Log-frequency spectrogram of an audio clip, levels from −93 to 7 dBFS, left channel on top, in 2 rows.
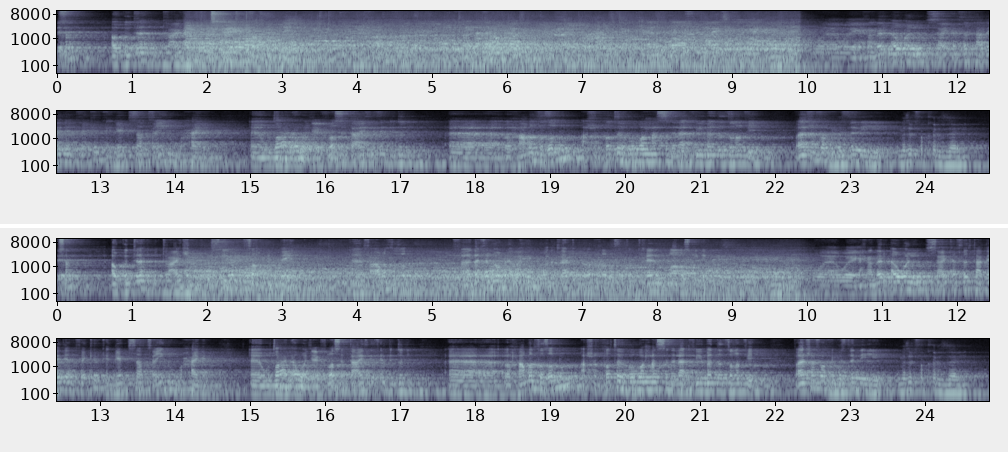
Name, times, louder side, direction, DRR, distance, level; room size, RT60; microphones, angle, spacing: voice 1, 0.0-3.2 3.9-4.9 5.3-8.7 10.1-17.2 17.6-21.8 22.3-23.4, right 2 dB, 55° right, 2 dB, 1.4 m, -27 dB
sound 1, 1.7-9.9, left 3 dB, 50° left, 0.6 m, -24 dB
voice 2, 9.5-9.8 15.3-15.5 20.1-20.2 22.7-24.6, equal, 5° right, 3 dB, 0.5 m, -31 dB
16.0 x 12.5 x 3.3 m, 2.6 s
head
